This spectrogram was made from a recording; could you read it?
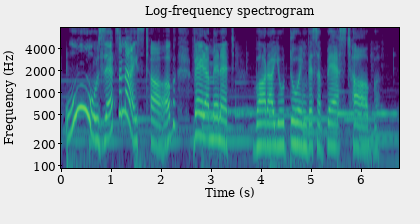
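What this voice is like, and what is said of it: Put-on German Nazi accent. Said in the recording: “That was my Nazi accent.”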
